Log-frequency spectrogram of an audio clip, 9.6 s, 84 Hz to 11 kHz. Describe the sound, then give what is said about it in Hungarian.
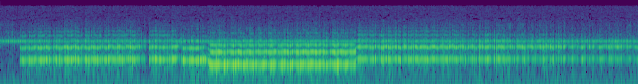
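A tárogató sounds a shortwave radio time signal marking 21:00: a slow tune of long, reedy held notes that dips to a lower pitch midway, then climbs back up. It plays loud and steady, with no talking. “Most pontos időjelzést adunk. Tárogatónk hangja 21 órát jelez.”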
